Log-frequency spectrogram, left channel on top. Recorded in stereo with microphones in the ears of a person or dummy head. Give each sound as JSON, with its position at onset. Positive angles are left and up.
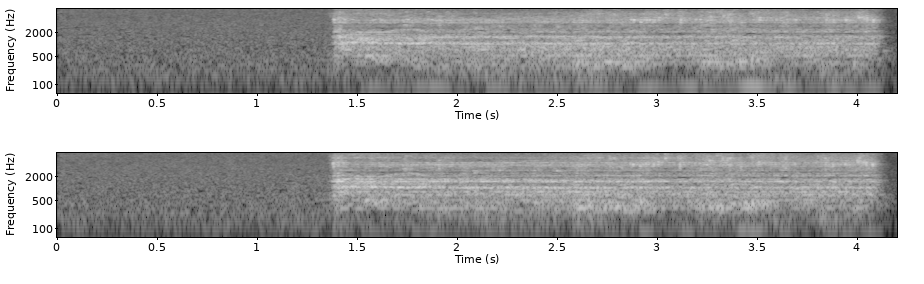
{"t": 1.4, "sound": "a running tap", "side_deg": -45, "distance_m": 2.5}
